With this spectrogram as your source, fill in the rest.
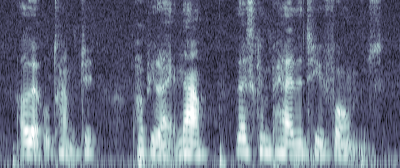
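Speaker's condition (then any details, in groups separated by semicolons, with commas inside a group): Cerebral palsy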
